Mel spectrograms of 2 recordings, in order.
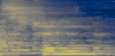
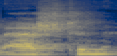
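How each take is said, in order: First: The middle consonant is a plain s sound. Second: The middle consonant is an sh sound. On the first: The speaker calls it right. "Aston, not Ashton" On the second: The speaker calls it wrong. "not Ashton"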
